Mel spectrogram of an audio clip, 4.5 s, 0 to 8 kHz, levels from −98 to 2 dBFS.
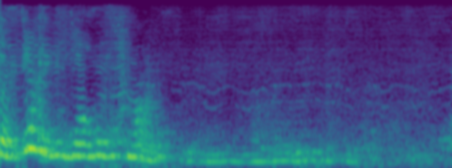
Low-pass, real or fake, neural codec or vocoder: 7.2 kHz; fake; codec, 44.1 kHz, 1.7 kbps, Pupu-Codec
